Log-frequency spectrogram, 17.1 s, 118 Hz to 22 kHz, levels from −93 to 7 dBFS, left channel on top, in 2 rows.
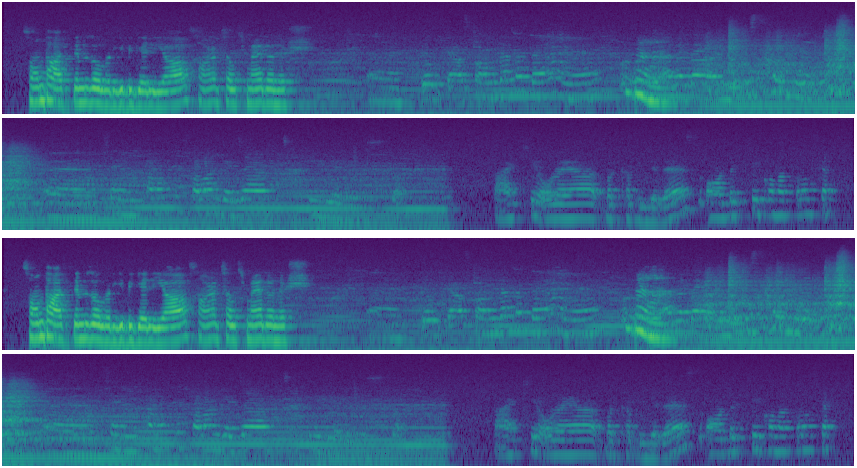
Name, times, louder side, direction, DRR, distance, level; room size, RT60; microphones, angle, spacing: voice 1, 0.3-3.1 6.3-6.7, right 2 dB, 30° right, 2 dB, 0.5 m, -26 dB
sound 1, 1.7-13.0, right 1 dB, 40° left, 3.0 m, -45 dB
voice 2, 3.6-8.3 8.9-12.6 13.5-16.8, equal, 85° left, 0 dB, 5.4 m, -42 dB
sound 2, 4.3-4.5 6.8-9.7, right 3 dB, 10° right, 0.9 m, -40 dB
12.5 x 8.7 x 2.5 m, 0.28 s
head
